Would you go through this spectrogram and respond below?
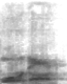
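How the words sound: It is said the way East Coast speakers say it. The speaker calls it wrong. "you don't pronounce it Oregon. That's an East Coast thing"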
